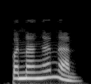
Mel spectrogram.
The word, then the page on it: penanganan: Indonesian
